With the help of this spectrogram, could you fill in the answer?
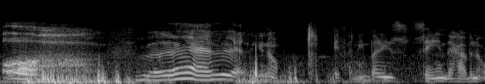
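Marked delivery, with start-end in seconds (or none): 0.0-0.9 pleased moan. Retold or imitated. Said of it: "if he's like".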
